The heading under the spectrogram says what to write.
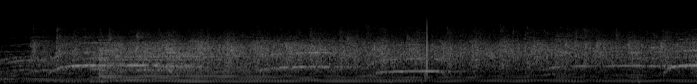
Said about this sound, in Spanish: Así que, ¿qué te parece si recibimos con un fuerte aplauso la vida de la pastora Perla Durán?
